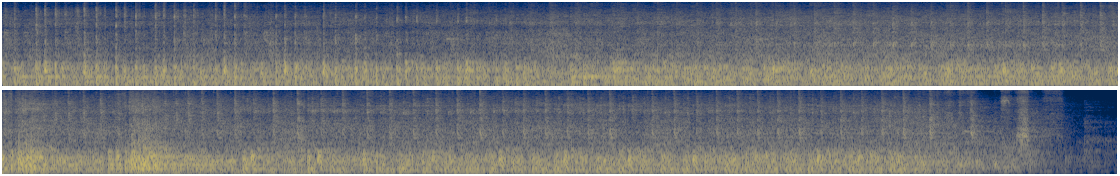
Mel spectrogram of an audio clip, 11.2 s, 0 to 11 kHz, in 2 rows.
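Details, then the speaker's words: 2024 Harley-Davidson Road Glide Milwaukee-Eight, first cold start after Stage 2 with Cyclorama 484 cam and Fuelmoto Jackpot XXX Extreme exhaust, air cleaner off: loud choppy cam-lope idle, steady with no knock or tick, then shut off. "And then we're going to do a first time startup cold. And you're going to hear what the bike sounds like."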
